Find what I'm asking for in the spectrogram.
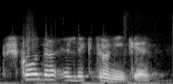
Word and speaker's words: Shkodra Elektronike: Poi invece ho scoperto tanto altro, per esempio scoperto che ha il suo progetto Skroda Elettroniche, lo pronuncio bene? – Quasi, 99% l'hai detto giusto. – Pronunciacelo tu. – Skoda Elettroniche. – Io ho detto Skroda, ok, Skoda, ho messo male le R.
